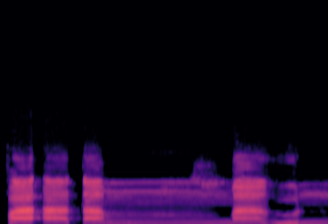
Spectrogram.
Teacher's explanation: mim tasdid dibaca gunah atau mendengung, ditahan 2 harokat. Nah, kemudian ini hun wakof ya, jadi nunnya 2 ya, nun sukunnya 2, makanya ini nun tasdid itu mendengung atau gunah, maka di sini mendengungnya agak panjang gitu ya.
